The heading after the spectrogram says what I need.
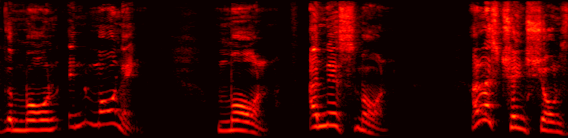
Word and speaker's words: Ynys: Ynys Môn.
